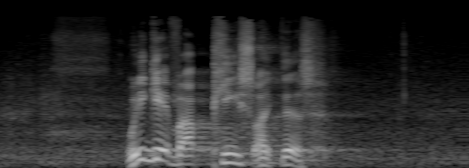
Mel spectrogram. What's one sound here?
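A middle-aged man speaks emphatically through a microphone.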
